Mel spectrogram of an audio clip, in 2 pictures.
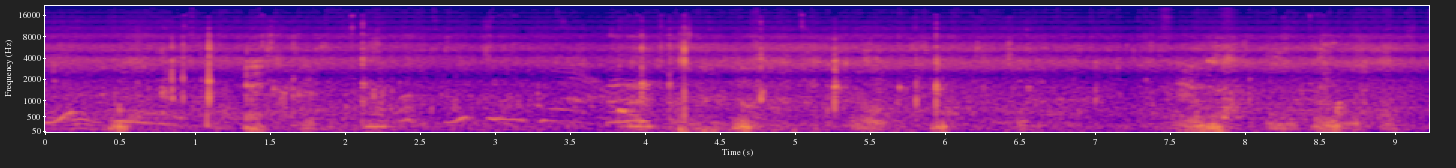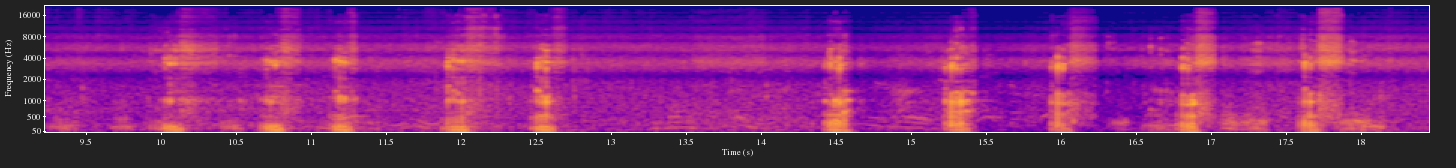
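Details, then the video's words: Farm sow with her piglets, quiet low snuffling at first, then loud, separate harsh grunts in irregular clusters through the second half. "Som do Porco, Real Animal Sound: Pig. Som real dos animais: Porco, leitão, porca."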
